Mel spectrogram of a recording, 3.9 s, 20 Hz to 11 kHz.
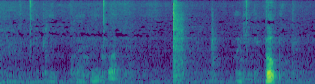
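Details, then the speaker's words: Speedrite SM 5800 electric fence energizer built August 1992, on the bench: sharp isolated clicks at uneven gaps, roughly one per second, pulsing erratically; suspected fault in the board or the two large capacitors, not confirmed. "I kind of see it click it's all radic okay so so we got issu somewhere either in the board or this big old these two big capacitors are shot"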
